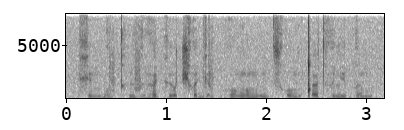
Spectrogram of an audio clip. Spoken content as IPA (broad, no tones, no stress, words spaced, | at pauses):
xʲœmbovkʰɨv ɨɦœkʲo t͡ʃʰəɡʲœvbʱo ŋomɨm t͡sʰom ǃœdʱəlʲɨ bəm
